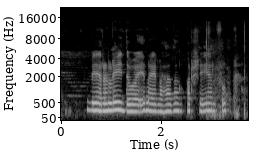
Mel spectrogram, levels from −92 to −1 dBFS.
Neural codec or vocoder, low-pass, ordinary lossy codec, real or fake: none; 14.4 kHz; none; real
